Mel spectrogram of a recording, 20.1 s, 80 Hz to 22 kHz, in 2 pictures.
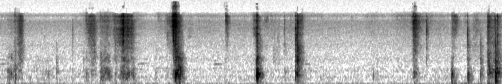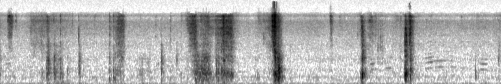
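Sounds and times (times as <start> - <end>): clothing rustling: 13.8 - 14.8.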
